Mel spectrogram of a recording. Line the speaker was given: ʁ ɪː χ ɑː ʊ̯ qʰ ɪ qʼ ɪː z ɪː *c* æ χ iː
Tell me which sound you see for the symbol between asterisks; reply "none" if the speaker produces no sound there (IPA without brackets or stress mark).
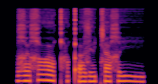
c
